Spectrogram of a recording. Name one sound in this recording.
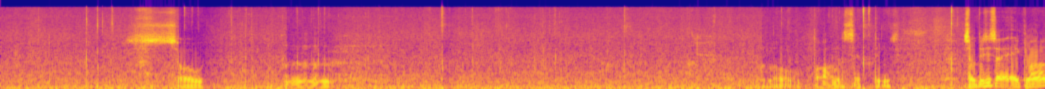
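Laptop keys click as a man types.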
